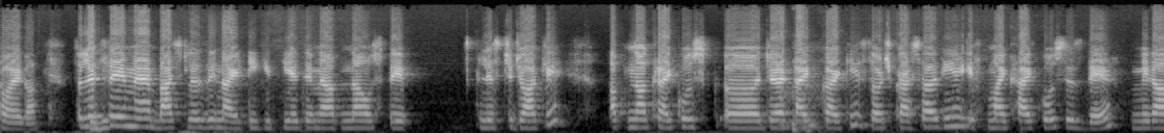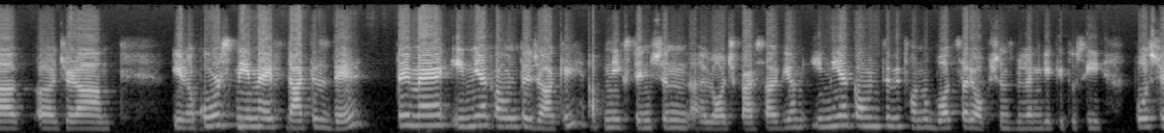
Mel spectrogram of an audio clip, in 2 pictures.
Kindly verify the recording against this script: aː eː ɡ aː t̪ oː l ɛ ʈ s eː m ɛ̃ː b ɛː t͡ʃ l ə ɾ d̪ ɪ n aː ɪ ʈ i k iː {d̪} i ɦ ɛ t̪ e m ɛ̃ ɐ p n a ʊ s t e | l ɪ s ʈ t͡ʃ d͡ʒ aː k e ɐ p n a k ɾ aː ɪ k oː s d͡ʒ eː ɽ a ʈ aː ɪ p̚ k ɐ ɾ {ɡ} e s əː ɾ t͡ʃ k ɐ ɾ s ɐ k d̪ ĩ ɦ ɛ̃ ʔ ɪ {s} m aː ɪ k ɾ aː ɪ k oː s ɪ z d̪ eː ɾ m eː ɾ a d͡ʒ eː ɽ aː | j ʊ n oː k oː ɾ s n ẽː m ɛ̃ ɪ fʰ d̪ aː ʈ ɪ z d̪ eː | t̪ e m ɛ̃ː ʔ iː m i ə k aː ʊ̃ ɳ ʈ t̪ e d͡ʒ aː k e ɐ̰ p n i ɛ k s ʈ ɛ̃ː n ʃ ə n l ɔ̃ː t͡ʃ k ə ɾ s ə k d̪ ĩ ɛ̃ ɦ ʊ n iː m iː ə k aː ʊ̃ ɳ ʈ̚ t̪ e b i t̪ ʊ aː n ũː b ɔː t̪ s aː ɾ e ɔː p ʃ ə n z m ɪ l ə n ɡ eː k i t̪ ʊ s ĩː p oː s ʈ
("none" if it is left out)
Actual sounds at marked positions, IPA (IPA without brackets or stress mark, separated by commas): t̪, k, f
